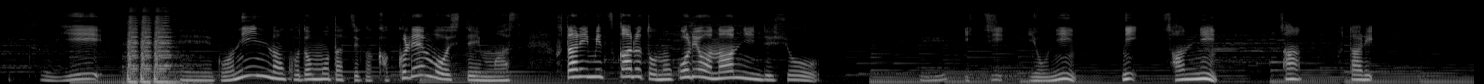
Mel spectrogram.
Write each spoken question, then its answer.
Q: 5人の子供たちがかくれんぼをしています。2人見つかると残りは何人でしょう。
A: 正解は3番の2人。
